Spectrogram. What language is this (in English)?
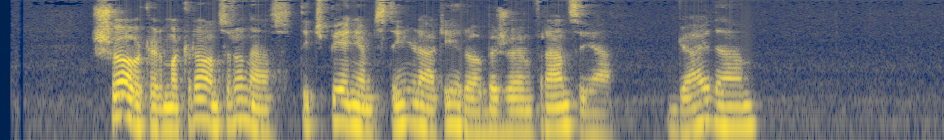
Latvian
